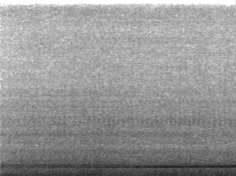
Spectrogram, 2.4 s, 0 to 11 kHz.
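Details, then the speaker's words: Honda NC750X at cruising speed: steady mid-pitched whine over engine and wind rush, heard most from the front tyre; owner suspects the front tyre is noisy, cause not confirmed. "they say I wish sorry that they were a bit quieter on the front I did have White's the front and not the back I guess he can hear the front a bit more but yeah could be better"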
